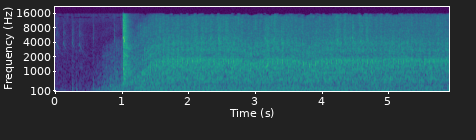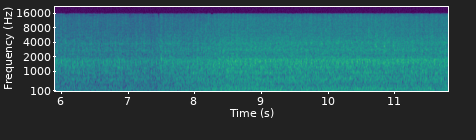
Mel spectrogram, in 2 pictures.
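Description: A tank engine starts with a bang and rumbles steadily.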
